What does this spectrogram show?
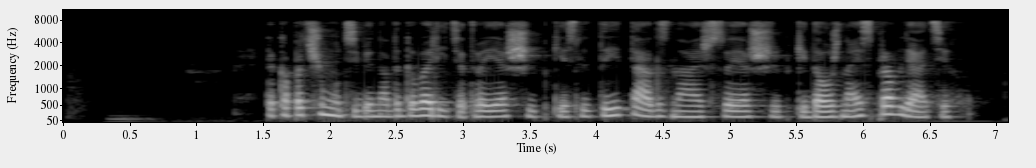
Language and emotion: Russian, angry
